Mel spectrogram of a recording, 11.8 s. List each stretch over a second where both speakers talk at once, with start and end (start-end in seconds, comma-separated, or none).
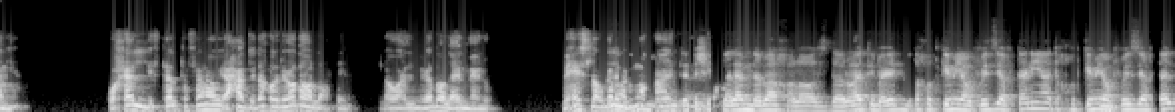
6.1-7.3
